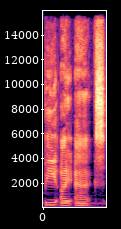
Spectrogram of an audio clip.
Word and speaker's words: Bix: hoeness character is bex b-i-x they're unsure of the pronunciation but they believe it's pronounced like kicks but with a b so bix bespins say they're not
